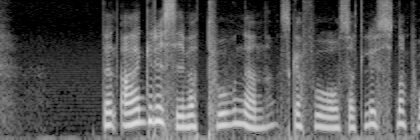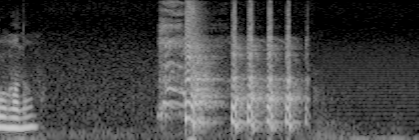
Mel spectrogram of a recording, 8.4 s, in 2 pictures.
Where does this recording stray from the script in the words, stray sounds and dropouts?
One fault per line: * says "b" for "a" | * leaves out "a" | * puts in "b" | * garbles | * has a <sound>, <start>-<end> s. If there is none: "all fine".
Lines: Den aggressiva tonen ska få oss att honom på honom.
* says "lyssna" for "honom"
* has a laugh, 5.8-7.3 s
